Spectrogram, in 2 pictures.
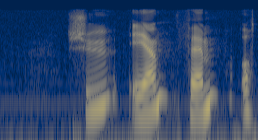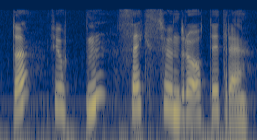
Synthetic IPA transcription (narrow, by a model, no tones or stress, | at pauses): ʃʉːʔeːnfɛmʔɔt̪əfjʊʈn̩sɛkshʉnd̪ɾəoːɔt̪ɪt̪ʰɾeː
